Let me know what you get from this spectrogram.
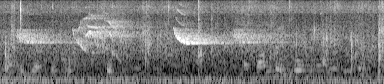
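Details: Hungry baby monkey Lucie wails at a mother that rejected nursing: two long, thin, high-pitched cries, the second starting with a sharp downward slide before leveling off, against steady low outdoor noise.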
